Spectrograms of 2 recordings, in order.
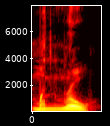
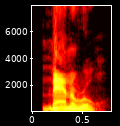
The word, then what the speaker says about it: Monero: you would do that Monroe. Monroe, was it? Let me make sure I'm saying it right. I don't want to make sure I'm not saying it wrong. Monero.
